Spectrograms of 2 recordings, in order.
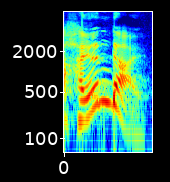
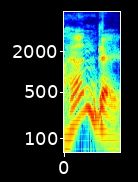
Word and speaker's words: Hyundai: to be sitting down for this it's a hyundai or hyundai wherever you want to pronounce it uh yep do not adjust your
